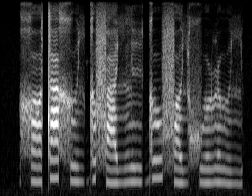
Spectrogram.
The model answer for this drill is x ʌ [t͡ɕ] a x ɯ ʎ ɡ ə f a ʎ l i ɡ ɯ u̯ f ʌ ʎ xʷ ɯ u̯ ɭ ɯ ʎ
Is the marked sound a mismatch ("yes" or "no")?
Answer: yes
